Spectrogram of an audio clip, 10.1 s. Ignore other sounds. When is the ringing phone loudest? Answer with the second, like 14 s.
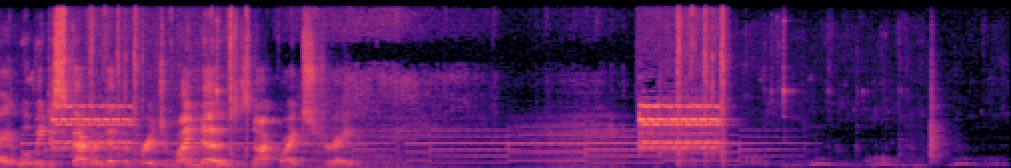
7 s.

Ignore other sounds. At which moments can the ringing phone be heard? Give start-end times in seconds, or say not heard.
0.5-2.5, 6.3-7.3.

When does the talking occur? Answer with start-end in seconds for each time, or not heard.
0.0-3.6.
